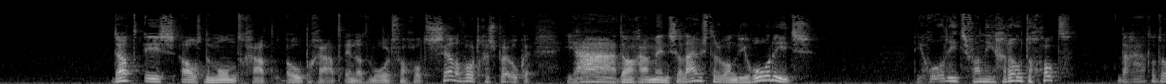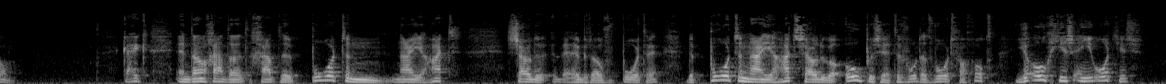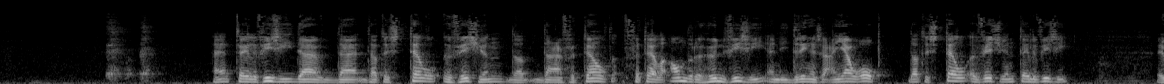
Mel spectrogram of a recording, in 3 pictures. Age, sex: 40-59, male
